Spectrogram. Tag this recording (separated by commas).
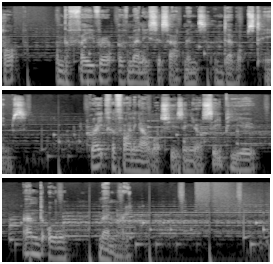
Music, Speech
